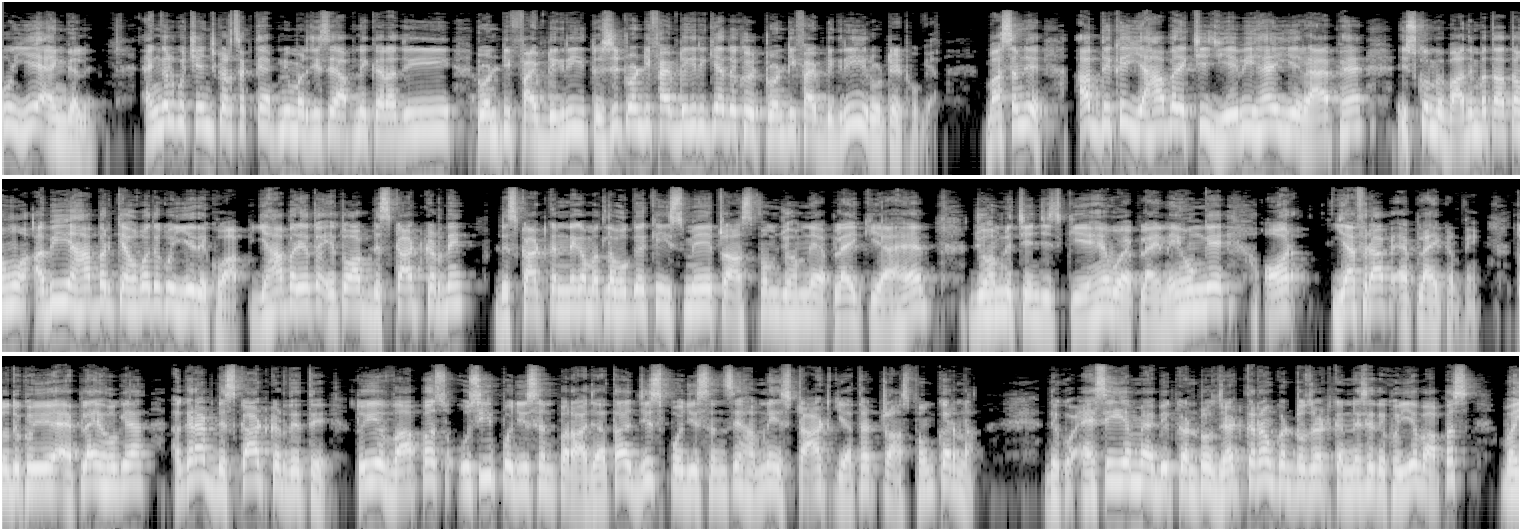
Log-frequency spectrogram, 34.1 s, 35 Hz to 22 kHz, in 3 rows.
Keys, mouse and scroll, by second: 0.6-3.6 drag, 3.6 2, 31.6 ctrl+z.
